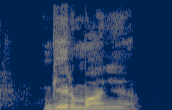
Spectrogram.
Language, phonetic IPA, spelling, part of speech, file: Russian, [ɡʲɪrˈmanʲɪjə], Германия, proper noun, Ru-Германия.ogg
- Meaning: Germany (a country in Central Europe)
